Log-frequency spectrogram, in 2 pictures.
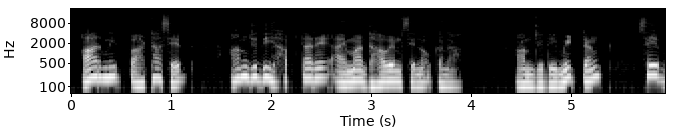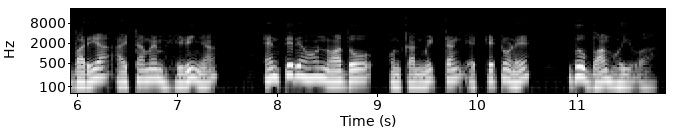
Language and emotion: Santali, neutral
